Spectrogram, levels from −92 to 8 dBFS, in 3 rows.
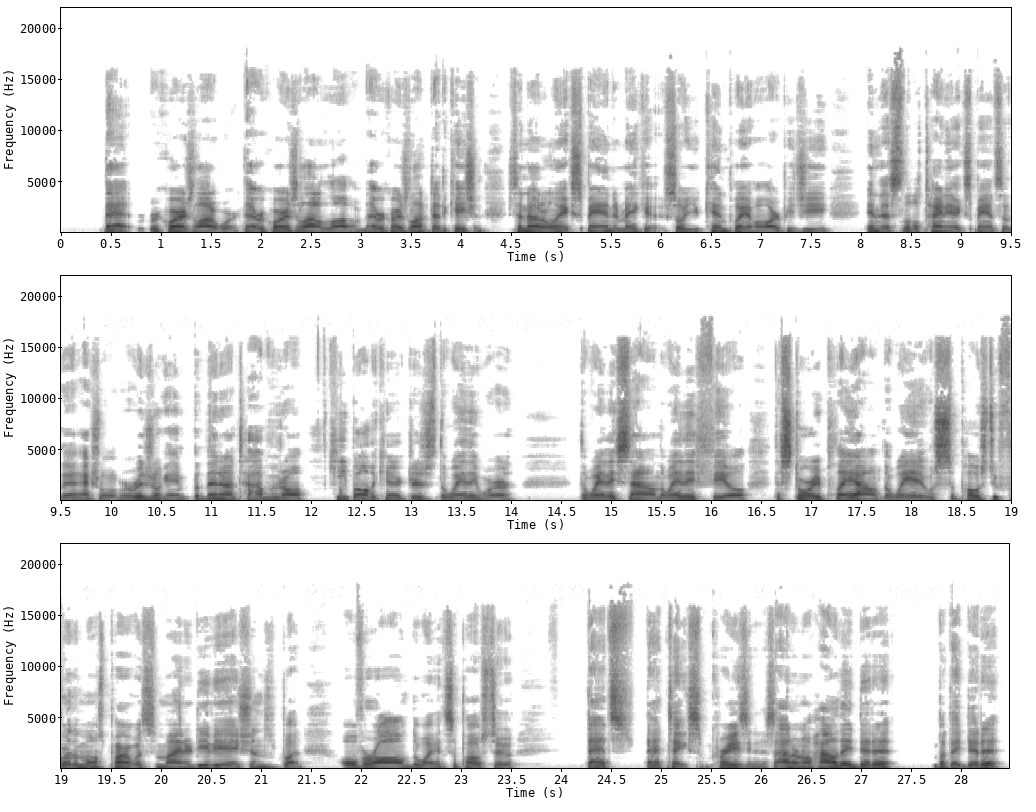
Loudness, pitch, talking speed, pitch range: -26 LUFS, 150 Hz, 225 wpm, 135-165 Hz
